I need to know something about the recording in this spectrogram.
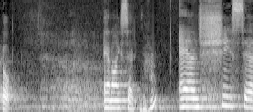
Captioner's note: audience laughing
